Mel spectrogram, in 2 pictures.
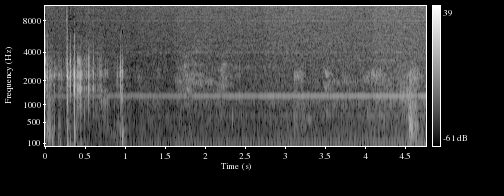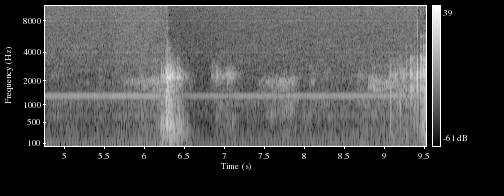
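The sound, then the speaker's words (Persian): A door is closed, giving a short, sharp knock midway through, with a few fainter clicks and taps around it over a low, steady background hiss. “ببخشید من صداتون ضعیف بود، در رو بستم.”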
